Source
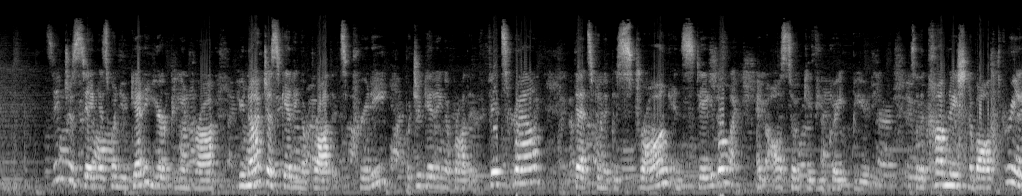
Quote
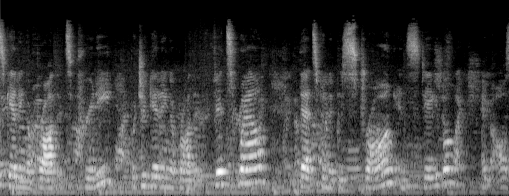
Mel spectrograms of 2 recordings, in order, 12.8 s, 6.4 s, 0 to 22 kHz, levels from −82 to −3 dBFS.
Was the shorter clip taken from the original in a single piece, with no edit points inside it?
yes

